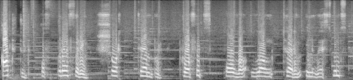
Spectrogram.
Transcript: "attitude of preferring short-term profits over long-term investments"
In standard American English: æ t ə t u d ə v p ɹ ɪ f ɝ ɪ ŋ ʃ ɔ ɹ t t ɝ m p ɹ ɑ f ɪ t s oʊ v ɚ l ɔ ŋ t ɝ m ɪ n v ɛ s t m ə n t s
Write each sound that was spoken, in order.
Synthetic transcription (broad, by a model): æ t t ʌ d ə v p ɹ ɪ f ɝ ɪ ŋ ʃ ɔ ɹ t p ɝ p ɹ ɑ f ɪ t s oʊ v ɚ l ɔ ŋ t ɝ m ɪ n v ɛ s t m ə n t s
